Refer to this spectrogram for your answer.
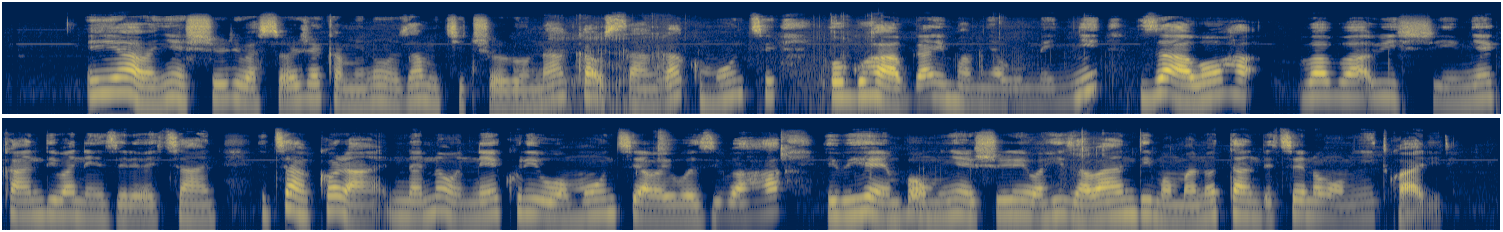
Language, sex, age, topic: Kinyarwanda, female, 18-24, education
